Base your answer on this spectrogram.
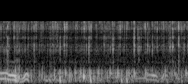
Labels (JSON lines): {"label": "biophony, cascading saw", "recorder": "HydroMoth"}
